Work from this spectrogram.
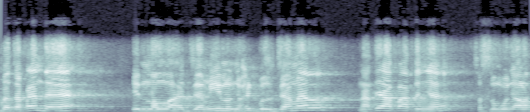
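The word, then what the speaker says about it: جمال: "Innallaha jamilun yuhibbul jamal." Ingat-ingat ya, jangan keliru bacanya ya. Ini tak ulang-ulang karena biasanya kalau orang belum terbiasa bacanya innallaha jamilun yuhibbul jamal, itu pendek. Namanya padahal pendek artinya lain nanti ya.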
